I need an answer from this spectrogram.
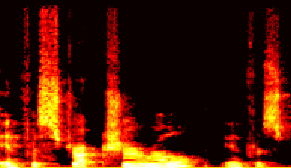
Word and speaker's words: infrastructural: And then if we're going all the way to infrastructural, go back to main stress on struck, structural.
